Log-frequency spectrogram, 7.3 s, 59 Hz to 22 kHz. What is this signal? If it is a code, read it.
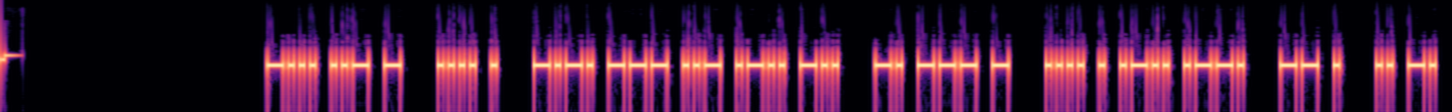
Morse code, heard as a keyed tone, about 44 wpm, 700 Hz. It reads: BUT HE COULD NOT HELP ME IN
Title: Sentences from Top 600 Words 45wpm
